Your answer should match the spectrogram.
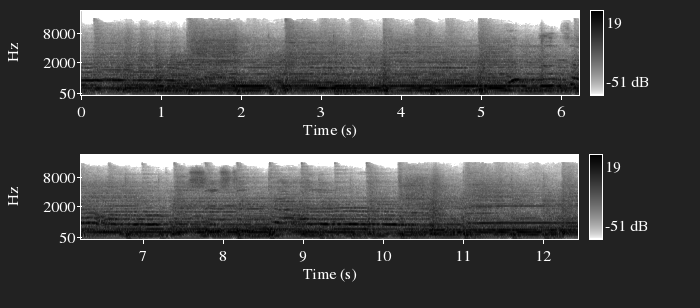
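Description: Live rock band playing: electric guitar, electric bass and violin over drums, with a woman singing lead. Long gliding notes float above a steady, loud band sound.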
